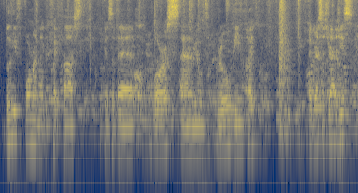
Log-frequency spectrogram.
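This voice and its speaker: A man hosting a casual walkthrough in a busy game store at a midnight event, talking in a halting, stop-start way. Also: on the low side, steady tone. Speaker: host opening card packs. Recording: echoey room with crowd chatter.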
